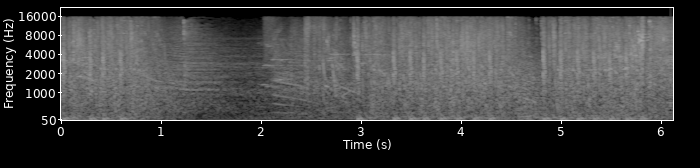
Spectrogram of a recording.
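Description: Lando's blaster in Star Wars Battlefront 2, fired rapidly in a steady stream of crackling shots over a chaotic battle mix, loud and continuous with brief dips in intensity.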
